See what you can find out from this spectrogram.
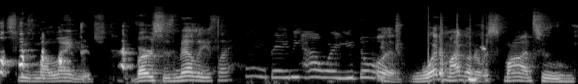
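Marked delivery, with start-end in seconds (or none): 2.4-4.0 put-on very high, nicer-sounding, pleasing, girly woman's voice. A man contrasts two women's greetings, voicing the second: imitating Melly's voice. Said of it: "the woman that ... sounds better than me".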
